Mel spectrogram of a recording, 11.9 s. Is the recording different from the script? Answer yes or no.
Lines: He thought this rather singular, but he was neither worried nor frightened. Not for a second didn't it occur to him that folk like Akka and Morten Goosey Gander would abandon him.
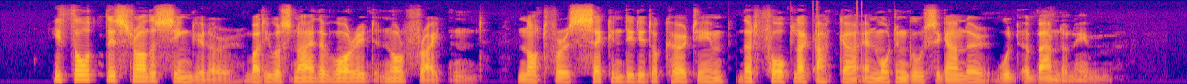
yes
